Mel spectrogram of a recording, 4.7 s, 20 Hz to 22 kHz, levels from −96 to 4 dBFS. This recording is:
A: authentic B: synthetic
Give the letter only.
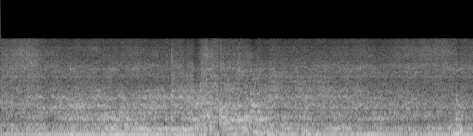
B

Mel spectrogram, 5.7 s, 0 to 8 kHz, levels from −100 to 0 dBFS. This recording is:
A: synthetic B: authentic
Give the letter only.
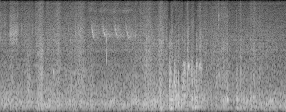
A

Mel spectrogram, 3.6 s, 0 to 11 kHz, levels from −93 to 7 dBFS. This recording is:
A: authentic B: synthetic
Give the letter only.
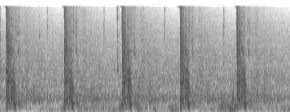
A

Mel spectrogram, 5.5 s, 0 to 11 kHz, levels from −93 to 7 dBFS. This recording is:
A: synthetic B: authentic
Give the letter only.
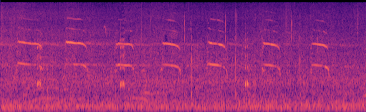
B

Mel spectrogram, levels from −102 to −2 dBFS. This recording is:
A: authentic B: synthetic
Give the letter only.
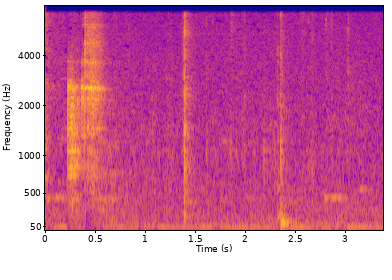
A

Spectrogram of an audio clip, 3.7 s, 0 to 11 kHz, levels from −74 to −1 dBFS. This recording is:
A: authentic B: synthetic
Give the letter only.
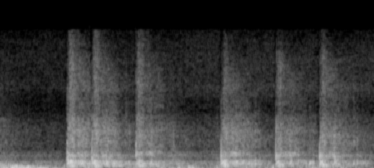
A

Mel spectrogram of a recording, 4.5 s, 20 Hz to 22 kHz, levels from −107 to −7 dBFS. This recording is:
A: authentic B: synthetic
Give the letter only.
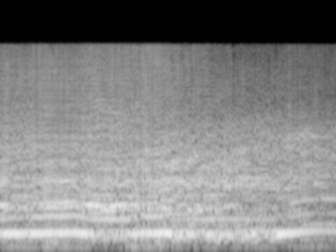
B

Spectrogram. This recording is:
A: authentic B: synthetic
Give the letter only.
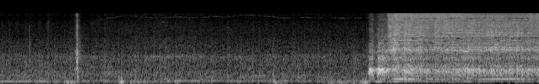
A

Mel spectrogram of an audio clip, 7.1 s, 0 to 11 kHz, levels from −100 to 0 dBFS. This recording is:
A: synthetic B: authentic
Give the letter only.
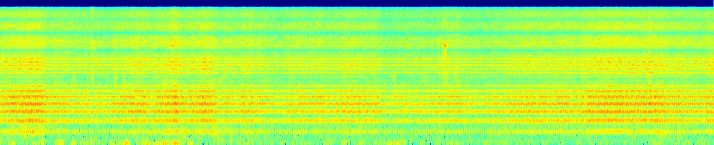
A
